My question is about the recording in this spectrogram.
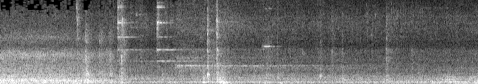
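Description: Ex-London Underground Standard stock electric train standing at a station platform: a steady hiss with a few sharp clicks and knocks in the first three seconds and a brief faint whine about two seconds in.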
